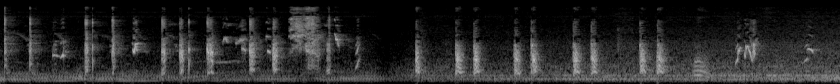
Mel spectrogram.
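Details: Javan myna with yellow eyes singing, used to encourage caged mynas to sing: rapid clicking and rasping notes, a loud harsh burst near the middle, then more evenly spaced sharp chattering.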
